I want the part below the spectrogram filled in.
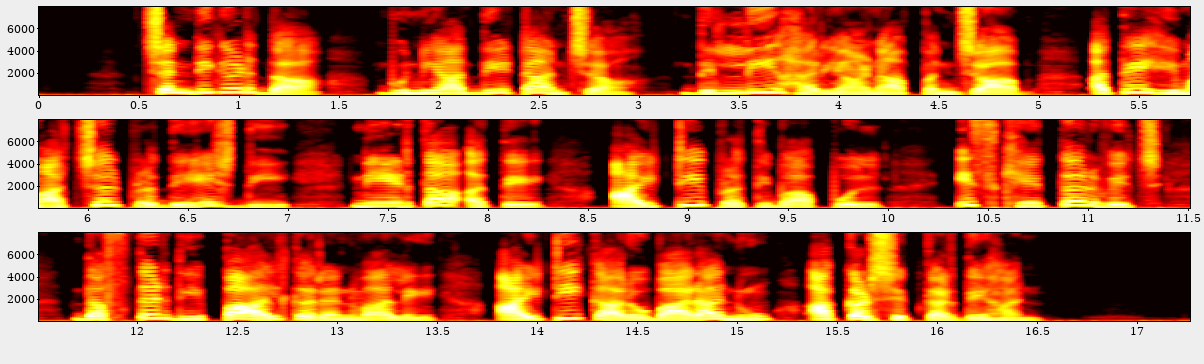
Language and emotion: Punjabi, neutral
